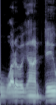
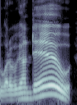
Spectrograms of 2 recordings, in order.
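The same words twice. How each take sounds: First: Said in the usual way. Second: Same question burst out much louder; louder exclaim. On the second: Acted. Host hamming it up to viewers, loud exclaim. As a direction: throw it out loud like a mock panic.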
